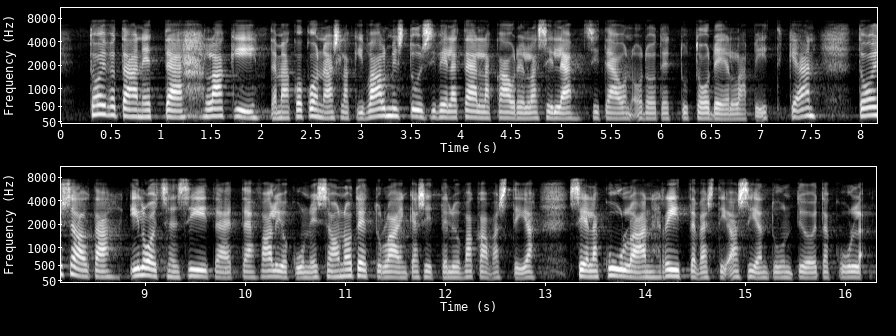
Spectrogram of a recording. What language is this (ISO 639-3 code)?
fin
